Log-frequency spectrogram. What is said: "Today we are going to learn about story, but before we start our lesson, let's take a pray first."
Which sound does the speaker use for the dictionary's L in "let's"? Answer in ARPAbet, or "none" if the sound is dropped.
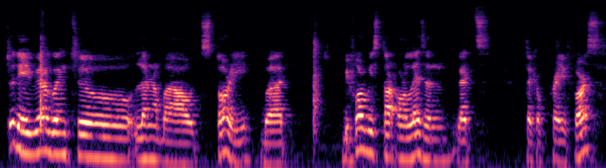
L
